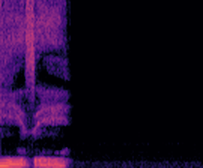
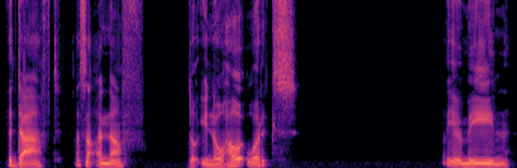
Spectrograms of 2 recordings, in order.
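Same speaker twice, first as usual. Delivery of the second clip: louder, higher indignant scolding; indignant retort; 3 semitones higher, 5 dB louder than usual. Acted. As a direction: scold the greedy hireling. Dragon argues about platinum.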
